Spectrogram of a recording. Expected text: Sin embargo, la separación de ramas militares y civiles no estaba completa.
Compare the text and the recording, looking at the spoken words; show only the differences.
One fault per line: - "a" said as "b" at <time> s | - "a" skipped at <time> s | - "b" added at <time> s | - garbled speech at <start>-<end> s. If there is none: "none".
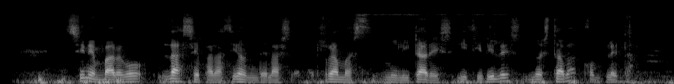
- "las" added at 2.7 s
